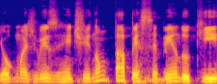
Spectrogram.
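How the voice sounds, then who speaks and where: This speaker has a Brazilian accent and ordinary pitch variation. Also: man. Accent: non-Santa Catarina Brazilian. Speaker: pastor. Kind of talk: sermon.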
